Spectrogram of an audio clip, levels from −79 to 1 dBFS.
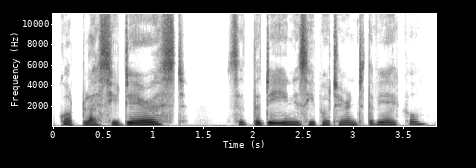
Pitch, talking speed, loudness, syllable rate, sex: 190 Hz, 220 wpm, -17 LUFS, 5.8 syllables/s, female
